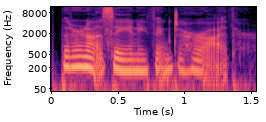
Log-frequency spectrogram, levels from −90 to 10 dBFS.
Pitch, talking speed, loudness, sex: 185 Hz, 275 wpm, -17 LUFS, female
